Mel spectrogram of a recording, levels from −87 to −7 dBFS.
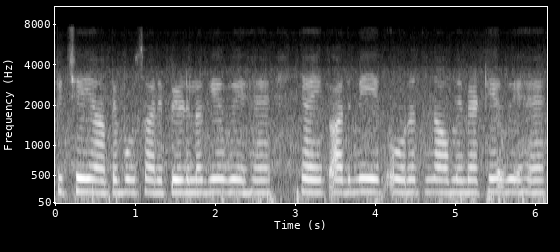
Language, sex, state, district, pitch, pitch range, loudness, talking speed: Hindi, female, Haryana, Rohtak, 210 Hz, 210-215 Hz, -16 LUFS, 185 wpm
